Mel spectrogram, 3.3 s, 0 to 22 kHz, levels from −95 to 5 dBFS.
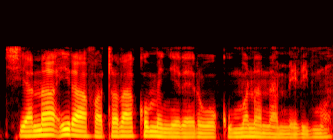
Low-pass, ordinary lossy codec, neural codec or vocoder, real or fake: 5.4 kHz; none; codec, 16 kHz, 16 kbps, FreqCodec, larger model; fake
